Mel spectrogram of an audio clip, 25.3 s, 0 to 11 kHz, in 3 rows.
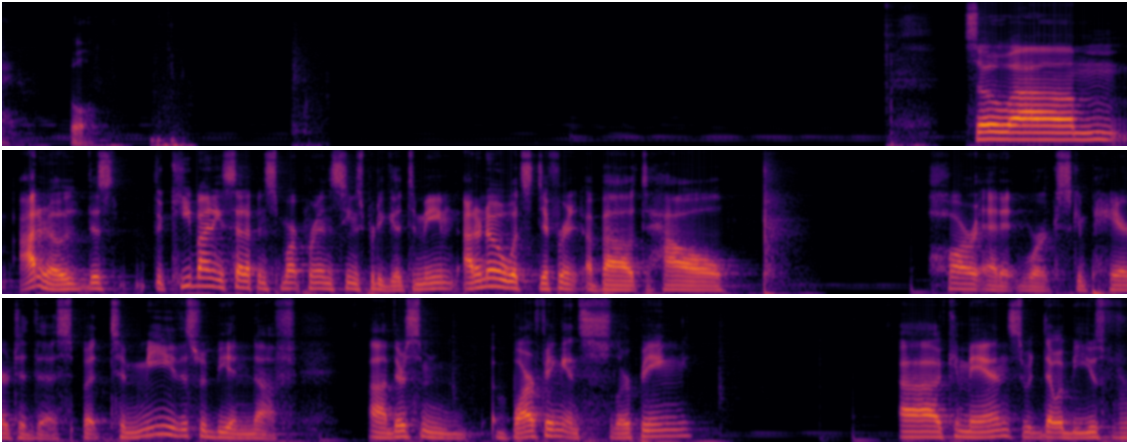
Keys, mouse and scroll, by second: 0.1 ctrl+/, 0.7 ctrl+s.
